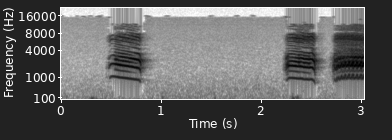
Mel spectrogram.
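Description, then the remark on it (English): Three harsh, grating Clark's nutcracker calls ring out loud: one drawn-out call, a pause, then two more in quick succession, with no other sounds around them. “I associate the strident calls of these birds with wind-swept peaks and gnarled old pines just below timberline.”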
